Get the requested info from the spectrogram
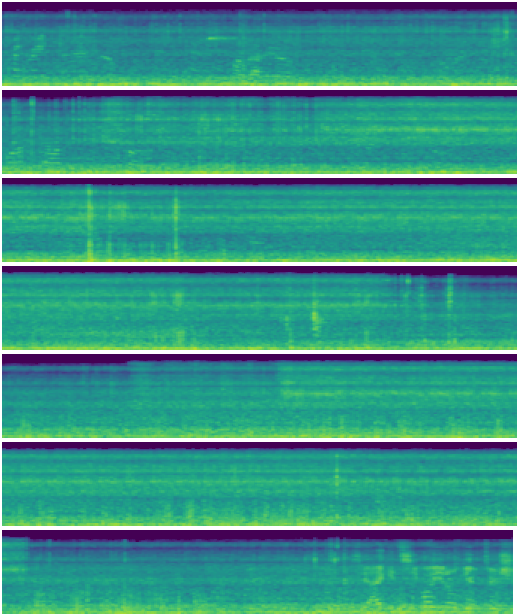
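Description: Steady wind rush over a bicycle-mounted camera's microphone while riding a road bike at speed, with low road and tyre rumble underneath.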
